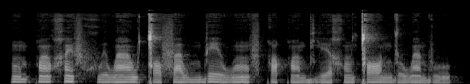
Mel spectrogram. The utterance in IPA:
ũ b q ũ χ ẽ f xʷ e w ã w ǀ ɔ f a w m b e w õ f q ʊ q õ b j ɪ χ ũ ǀ ɔ n d ʊ w ã b u

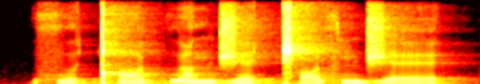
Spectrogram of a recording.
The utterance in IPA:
xʷ ɤ˩˧ ǃʰ ɑ˧˩ kʷ ɑ˥˧ n d͡ʒ ɛ˧˩ ǁ ɑ̰˩˧ xʷ n d͡ʒ ɛ̰˧˩

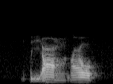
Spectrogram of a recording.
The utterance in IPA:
k͡p ḭ ʕ ɑ̤ ɡ ʕ ɔ

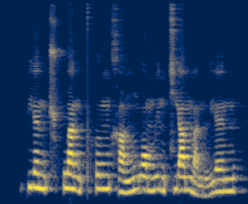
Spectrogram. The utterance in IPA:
p j ɛ˥˧ n ʈ͡ʂʰ w a˥˩ n pʰ ɤ˥ ŋ x ɑ˧˥ ŋ m w ɔ˥˧ m i˥˩ n t͡ɕ j ä˥ m a˨˩ n l j ɛ˥ n

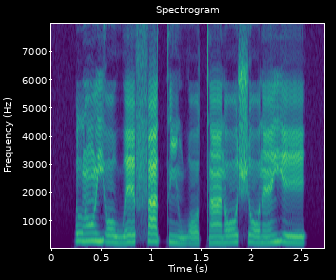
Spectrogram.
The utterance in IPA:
l ɔ̃˧ j ɔ˨ w ɛ˧ f a˧ t ĩ˨ w ɔ˨ t ã˧ ɾ ɔ˦ ʃ ɔ˧ ɾ ɛ̃˦ j e˧

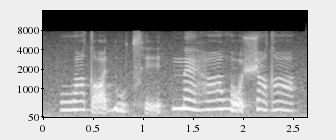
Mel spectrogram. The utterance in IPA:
oː˦˥ dˤ ḭ˧˩˧ ɗ ṵ˥˧ t͡sʰ ḛ˧˩˧ | m æ˥˧ ɦ ɑ˦˥ ðˤ ṵ˦˥ ʃ ø˥˧ dˤ ɑ˥˧

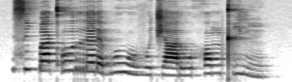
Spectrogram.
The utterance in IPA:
s i˦ ɡ͡b a˦ kʼ oː˦ r ɛ˦ ɾ ɛ˨ b u˦ w u˨ v ʊ˨ t͡ʃ aː˨ ɾ uː˨ h ɔ˦ m kʼ i˦ j ĩ˨

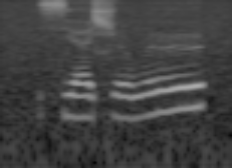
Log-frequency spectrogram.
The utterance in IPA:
sʲ ɛ ɕ ø w ø

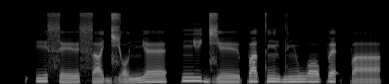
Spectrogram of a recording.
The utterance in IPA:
ʔ i˦ s e˨ ɪ̯ sʰ ä˨ d͡ʑ ɔ˨ ɲ ɛ˦ | ɲ i˦˨ d͡ʑ e˨ ɪ̯ p ä˦˨ t ĩ˦˨ d ĩ˦ w ɔ˦ p ɛ˦ ʔ p ä˨

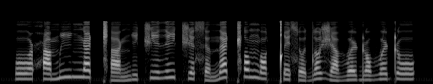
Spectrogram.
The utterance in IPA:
oː˧ ħ a˧ m iː˥ ŋ æ˥ ǁ a˩ ŋ i˧ t͡ʃ i˥ ð i˥ t͡ʃ ə˧ s ə˩ n̪ æ˥ ǁ ɔ˥ ŋ ɔ˧ ǃ e˧ s o˩ d ɔ˥ ʒ a˩ v əː˧ ɖ ɔ˧ v əː˥ ʈ o˥

